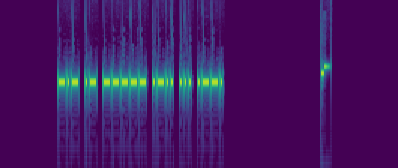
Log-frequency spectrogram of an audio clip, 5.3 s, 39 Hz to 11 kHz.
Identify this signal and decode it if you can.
Morse code, heard as a keyed tone, about 40 wpm, 700 Hz. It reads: KA0LSP
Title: USA Call Signs - 6 Characters - 3x Character Spacing - 40wpm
